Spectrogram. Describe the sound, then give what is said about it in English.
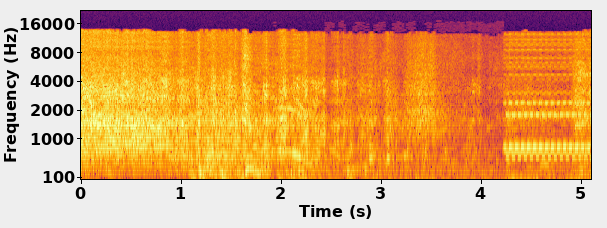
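A loud telephone bell starts ringing near the end, a bright, steady metallic trill that cuts in abruptly after a stretch of muffled laughter and background commotion. “How about we burn that phone?”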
